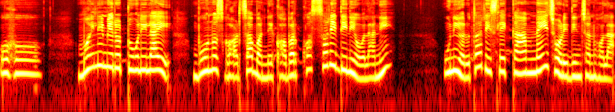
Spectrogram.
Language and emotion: Nepali, fearful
